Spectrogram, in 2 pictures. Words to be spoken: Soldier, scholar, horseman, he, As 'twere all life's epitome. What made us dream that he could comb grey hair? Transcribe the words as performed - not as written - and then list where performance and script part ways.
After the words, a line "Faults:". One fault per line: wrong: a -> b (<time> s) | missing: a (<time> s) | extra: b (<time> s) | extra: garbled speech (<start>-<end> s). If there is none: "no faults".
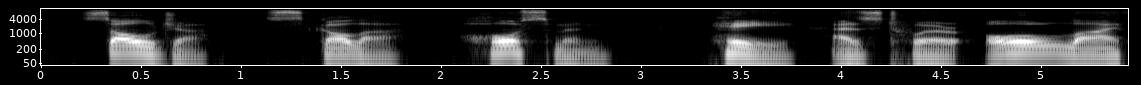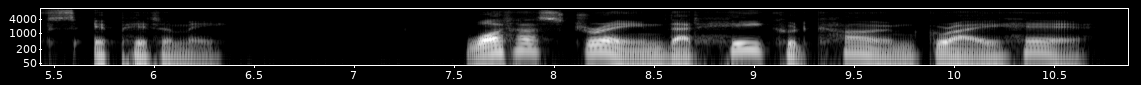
Soldier, scholar, horseman, he, As 'twere all life's epitome. What us dream that he could comb grey hair?
Faults:
missing: made (7.8 s)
